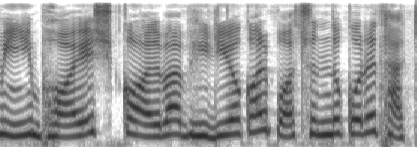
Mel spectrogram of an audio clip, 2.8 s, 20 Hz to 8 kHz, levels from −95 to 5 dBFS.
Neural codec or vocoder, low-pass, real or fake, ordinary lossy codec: none; 7.2 kHz; real; none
